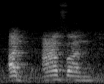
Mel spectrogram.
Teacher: Nah, jadi jangan dibaca juga ad'afan, harus diperjelas huruf dha-nya ya, dan tidak ada qalqalah di sini. Sehingga tidak boleh dibaca adha'afan, itu salah ya.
